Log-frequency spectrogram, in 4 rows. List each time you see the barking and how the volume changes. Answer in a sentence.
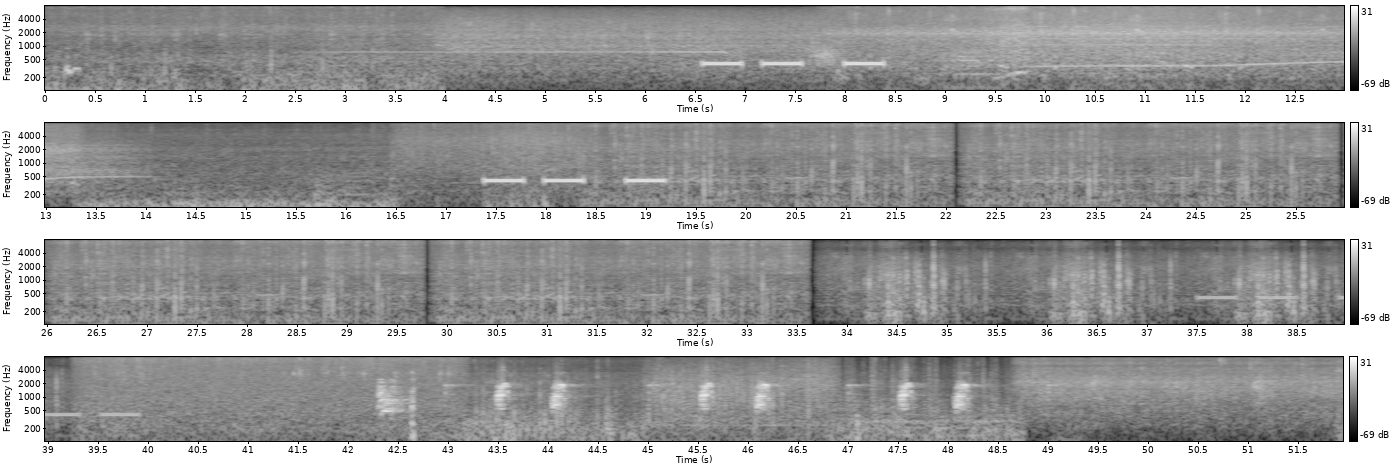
You can hear the barking from 42.2 to 49.3 s, at a steady volume.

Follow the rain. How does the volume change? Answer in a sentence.
The volume of the rain stays about the same.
